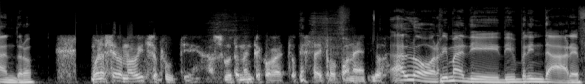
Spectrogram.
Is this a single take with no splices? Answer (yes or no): no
